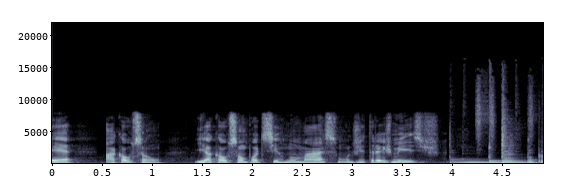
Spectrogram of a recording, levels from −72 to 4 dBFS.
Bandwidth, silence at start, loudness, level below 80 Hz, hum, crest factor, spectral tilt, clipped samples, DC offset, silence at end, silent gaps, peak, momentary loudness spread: 16.5 kHz; 0 s; -19 LUFS; -32 dBFS; none; 16 dB; -4.5 dB/octave; under 0.1%; under 0.1%; 0 s; none; -2 dBFS; 8 LU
